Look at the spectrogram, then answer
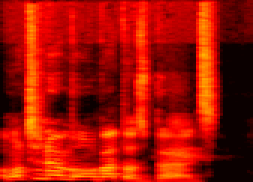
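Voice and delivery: attempted put-on English accent. Playing a character and trying the English accent again. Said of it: "I'm trying the English accent again".

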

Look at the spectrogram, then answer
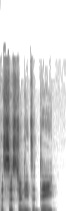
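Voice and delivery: ordinary talk

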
